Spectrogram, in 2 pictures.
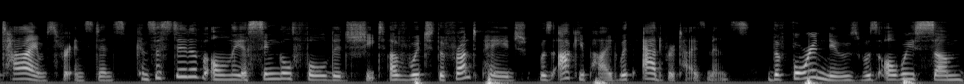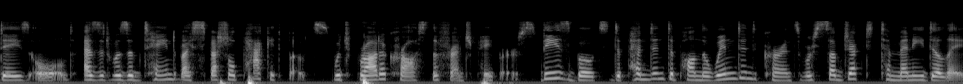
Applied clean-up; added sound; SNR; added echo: none; none; none; none.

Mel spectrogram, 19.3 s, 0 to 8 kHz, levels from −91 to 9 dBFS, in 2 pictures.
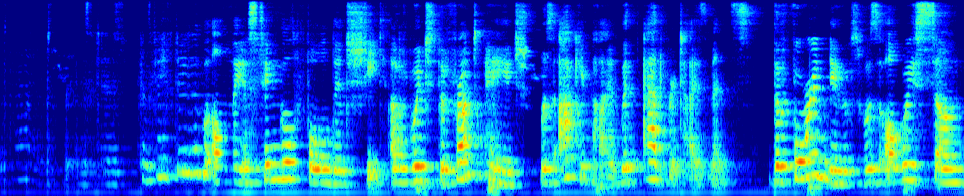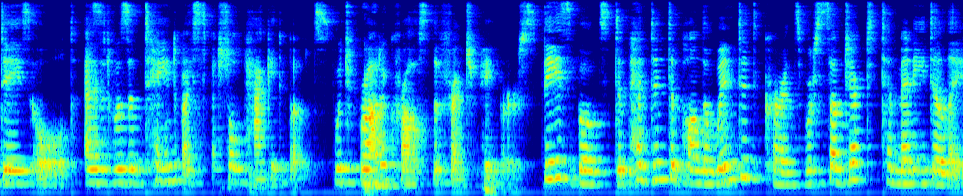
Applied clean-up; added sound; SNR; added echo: neural mask model DeepFilterNet 3.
